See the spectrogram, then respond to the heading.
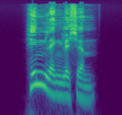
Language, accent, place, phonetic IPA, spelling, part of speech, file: German, Germany, Berlin, [ˈhɪnˌlɛŋlɪçm̩], hinlänglichem, adjective, De-hinlänglichem.ogg
- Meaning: strong dative masculine/neuter singular of hinlänglich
